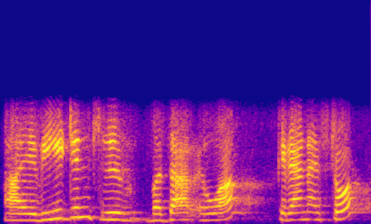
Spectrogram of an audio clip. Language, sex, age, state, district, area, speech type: Sindhi, female, 60+, Maharashtra, Thane, urban, conversation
